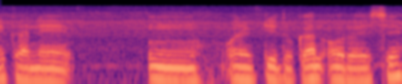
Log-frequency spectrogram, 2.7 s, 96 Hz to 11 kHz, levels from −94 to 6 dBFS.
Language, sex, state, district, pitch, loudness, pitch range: Bengali, male, Assam, Hailakandi, 125 Hz, -18 LUFS, 120-130 Hz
